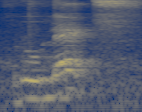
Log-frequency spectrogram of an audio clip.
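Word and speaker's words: rouleaux: ROU आता है, ये यू है, लेकिन जब आप इसको प्रोनाउंसिएशन करोगे इसका, तो ये क्या हो जाएगा? रूले।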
